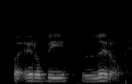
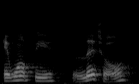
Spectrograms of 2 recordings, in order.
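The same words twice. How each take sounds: First: Teacher shows the Southern D sound in "little"; flap T. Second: Said in the usual way. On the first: Shown as a demonstration.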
